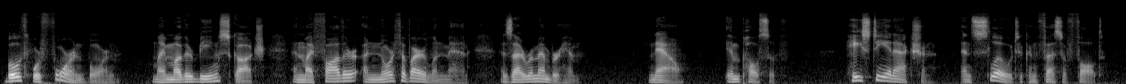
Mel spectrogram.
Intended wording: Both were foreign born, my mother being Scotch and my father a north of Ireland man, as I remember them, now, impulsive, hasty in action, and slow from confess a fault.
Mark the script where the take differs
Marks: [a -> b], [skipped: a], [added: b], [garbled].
Both were foreign born, my mother being Scotch and my father a north of Ireland man, as I remember [them, -> him] now, impulsive, hasty in action, and slow [from -> to] confess a fault.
